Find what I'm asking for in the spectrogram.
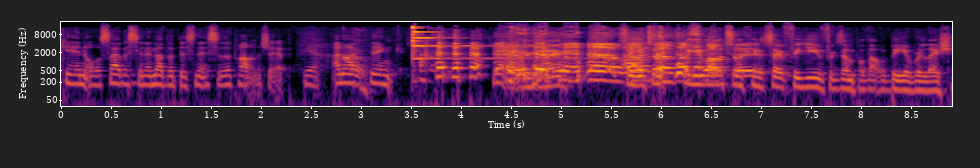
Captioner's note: ding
